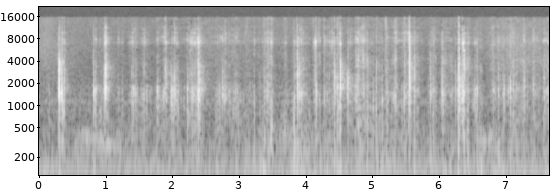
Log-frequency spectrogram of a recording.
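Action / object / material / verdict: tap / small interlocking wooden ball puzzle / wood / none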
